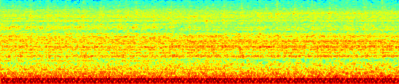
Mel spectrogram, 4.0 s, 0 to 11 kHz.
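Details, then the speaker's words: Ford F-350 Super Duty 6.4 Powerstroke diesel with new billet-wheel turbos after turbo seal oil-burning fix, not yet cold enough for hot idle: deep even idle around 780–790 rpm, no whistle or turbo scream; normal idle. "Now, what's crazy is like I could barely hear the turbo. Kind of sucks. I mean, I thought these turbos would be loud."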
